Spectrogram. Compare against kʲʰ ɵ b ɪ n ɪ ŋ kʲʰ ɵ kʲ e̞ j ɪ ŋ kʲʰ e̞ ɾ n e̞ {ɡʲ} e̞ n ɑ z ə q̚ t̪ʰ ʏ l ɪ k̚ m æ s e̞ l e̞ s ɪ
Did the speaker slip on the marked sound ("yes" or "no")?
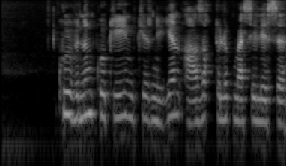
no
